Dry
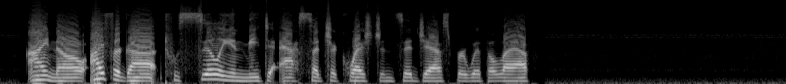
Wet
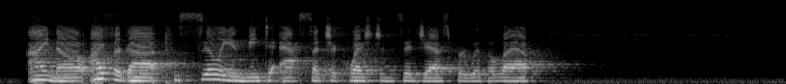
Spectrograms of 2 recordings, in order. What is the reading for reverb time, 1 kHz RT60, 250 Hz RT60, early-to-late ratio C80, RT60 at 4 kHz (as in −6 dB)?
1.0 s, 1.1 s, 0.80 s, 11.5 dB, 1.0 s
